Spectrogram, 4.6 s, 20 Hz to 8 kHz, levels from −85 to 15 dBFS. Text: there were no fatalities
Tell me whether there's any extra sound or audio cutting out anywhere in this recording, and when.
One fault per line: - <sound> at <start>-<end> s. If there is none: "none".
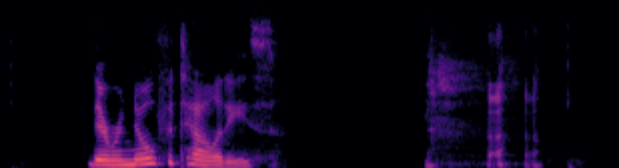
- laugh at 3.2-4.1 s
